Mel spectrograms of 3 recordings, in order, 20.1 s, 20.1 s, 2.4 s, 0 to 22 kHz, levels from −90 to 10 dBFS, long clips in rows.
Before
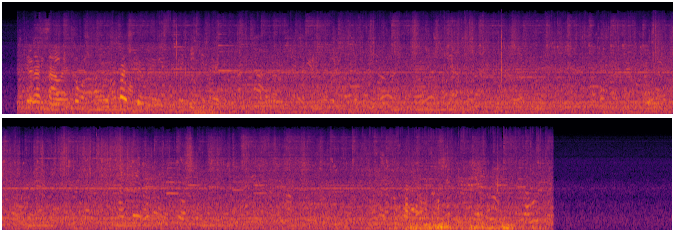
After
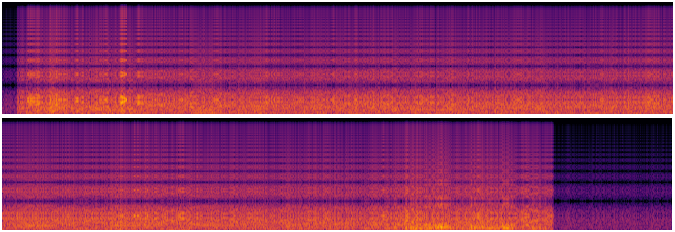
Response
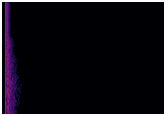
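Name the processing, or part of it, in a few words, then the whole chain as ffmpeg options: crushed at another speed: -af "asetrate=55125,aresample=44100,acrusher=samples=34:mix=1:aa=0.000001,asetrate=35280,aresample=44100,volume=2.5dB"

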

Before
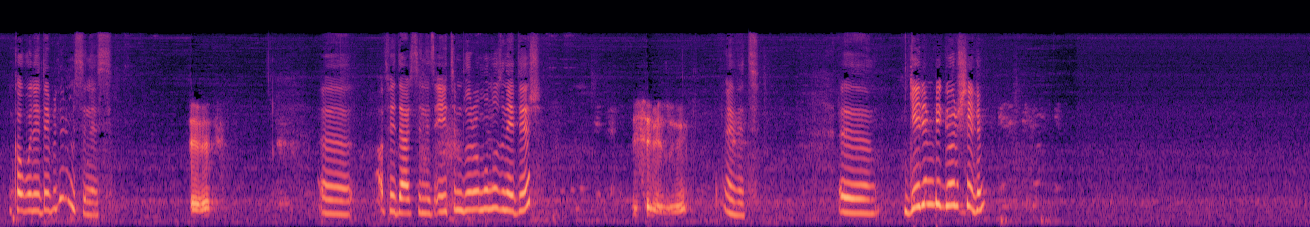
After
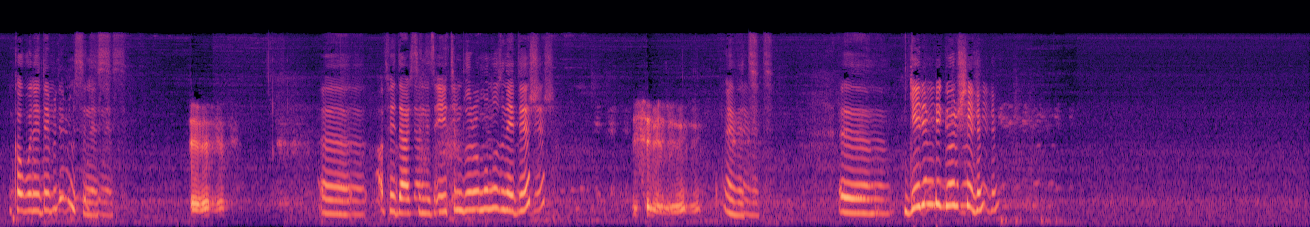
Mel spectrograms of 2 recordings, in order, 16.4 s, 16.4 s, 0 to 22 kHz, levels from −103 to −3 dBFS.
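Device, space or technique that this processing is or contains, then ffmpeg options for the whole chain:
ducked delay: -filter_complex "[0:a]asettb=1/sr,asplit=3[a][b][c];[a]atrim=end=2.664[d];[b]atrim=start=2.66:end=3.55,asetpts=PTS-STARTPTS,afade=t=in:d=0.004:c=qsin,afade=t=out:st=0.886:d=0.004:c=qsin,bass=f=250:g=-10,treble=f=4k:g=5[e];[c]atrim=start=3.546[f];[d][e]acrossfade=d=0.004:c1=hsin:c2=qsin[g];[g][f]acrossfade=d=0.004:c1=qsin:c2=hsin,asplit=3[h][i][j];[i]adelay=183,volume=-6dB[k];[j]apad=whole_len=730635[l];[k][l]sidechaincompress=threshold=-34dB:ratio=8:attack=16:release=210[m];[h][m]amix=inputs=2:normalize=0"

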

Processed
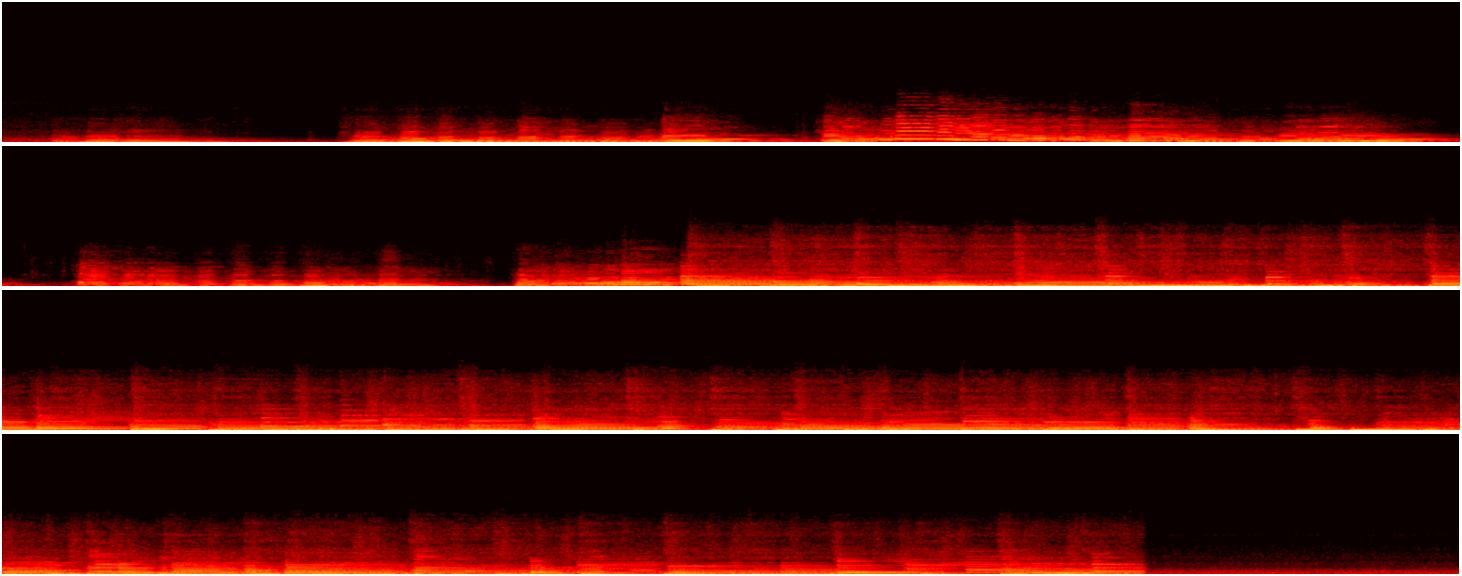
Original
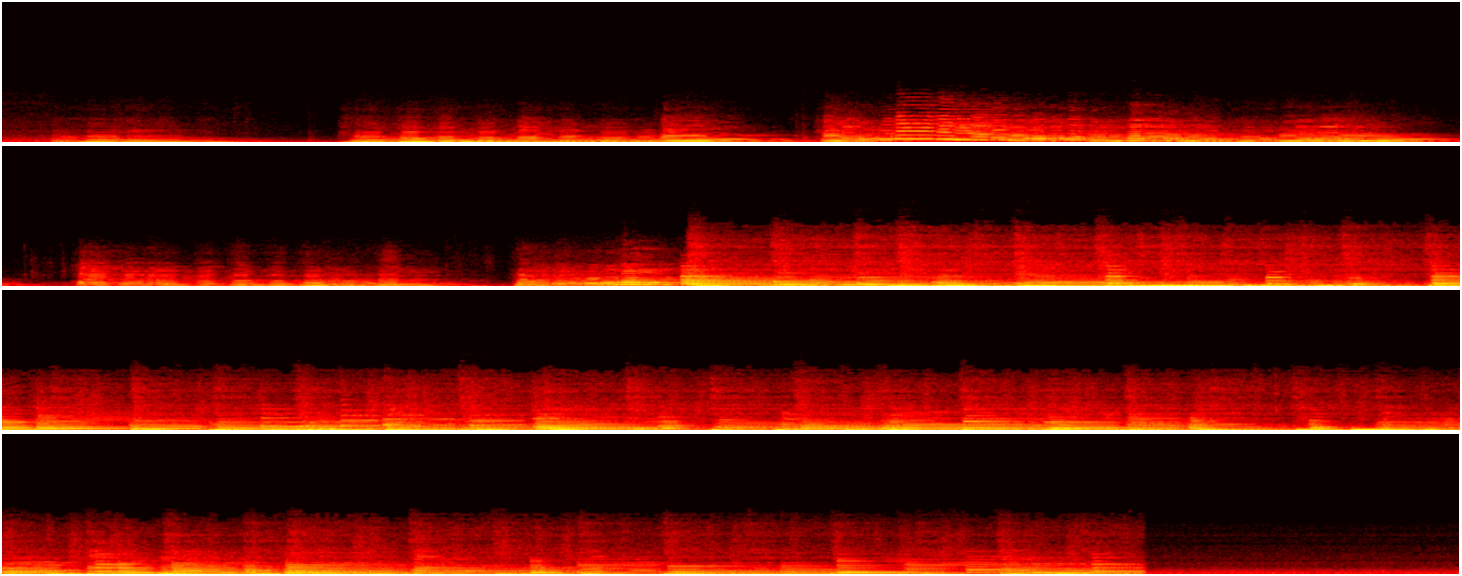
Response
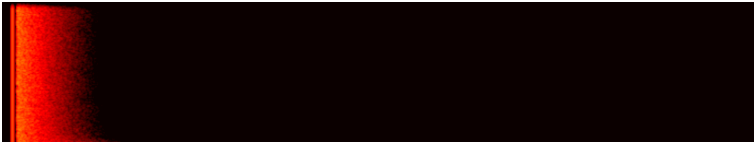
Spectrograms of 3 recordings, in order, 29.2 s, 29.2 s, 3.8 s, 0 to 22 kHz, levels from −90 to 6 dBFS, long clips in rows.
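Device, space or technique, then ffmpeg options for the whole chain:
limiter into clipper: -af "alimiter=limit=-19.5dB:level=0:latency=1:release=144,asoftclip=type=hard:threshold=-21dB,volume=-6.5dB"

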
